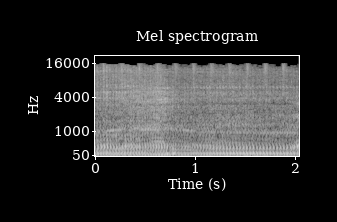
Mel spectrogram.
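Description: Small gasoline youth ATV engine running loud while warming up, its pitch lifting and dropping briefly about half a second in.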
